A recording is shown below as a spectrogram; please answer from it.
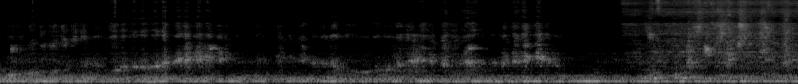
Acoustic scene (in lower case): restroom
